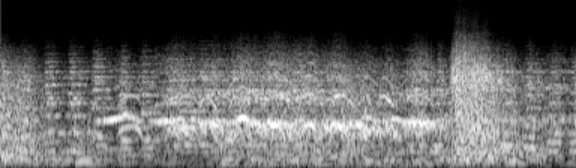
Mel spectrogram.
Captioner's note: gun fires; native Americans howl; gun fires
